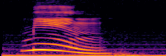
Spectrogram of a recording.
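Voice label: "ming" fourth tone, pinyin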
